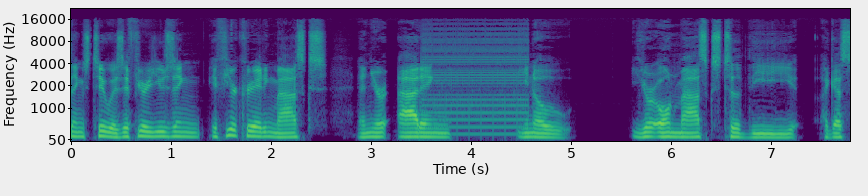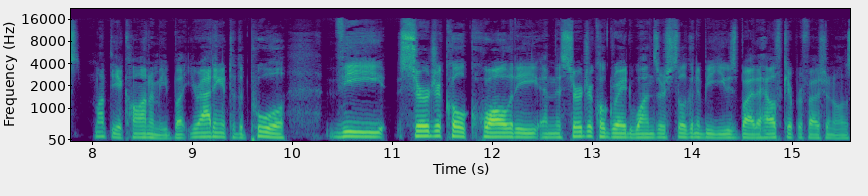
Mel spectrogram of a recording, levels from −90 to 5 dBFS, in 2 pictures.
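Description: A nearby 2G handset on a call, bursting about 217 times a second, gets its radio pulses rectified in the audio circuit, producing GSM phone buzz from 3.51 to 4.58 s, after "creating masks and you're" and before "know your own masks": a steady, harsh, harmonic-rich rasp about 15 dB below the speech.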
